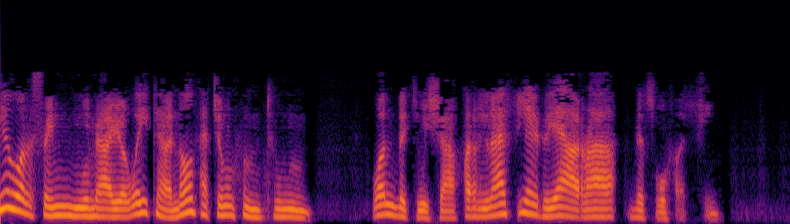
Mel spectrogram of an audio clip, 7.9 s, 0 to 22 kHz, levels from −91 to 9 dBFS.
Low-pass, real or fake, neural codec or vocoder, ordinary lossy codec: 7.2 kHz; fake; codec, 16 kHz, 0.5 kbps, FreqCodec, larger model; MP3, 24 kbps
